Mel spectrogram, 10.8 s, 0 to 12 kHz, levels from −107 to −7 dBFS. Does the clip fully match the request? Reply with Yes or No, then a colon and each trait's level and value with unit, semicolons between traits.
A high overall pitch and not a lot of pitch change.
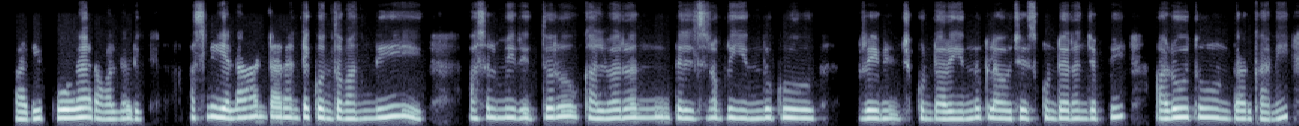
Yes: high, 220 Hz; narrow, 2.0 semitones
